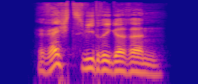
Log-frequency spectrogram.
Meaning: inflection of rechtswidrig: 1. strong genitive masculine/neuter singular comparative degree 2. weak/mixed genitive/dative all-gender singular comparative degree
- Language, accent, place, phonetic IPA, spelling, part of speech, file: German, Germany, Berlin, [ˈʁɛçt͡sˌviːdʁɪɡəʁən], rechtswidrigeren, adjective, De-rechtswidrigeren.ogg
